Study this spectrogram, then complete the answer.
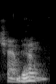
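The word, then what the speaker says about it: Champaign: Obana Champagne. Is it is that how you say it? Champagne.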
